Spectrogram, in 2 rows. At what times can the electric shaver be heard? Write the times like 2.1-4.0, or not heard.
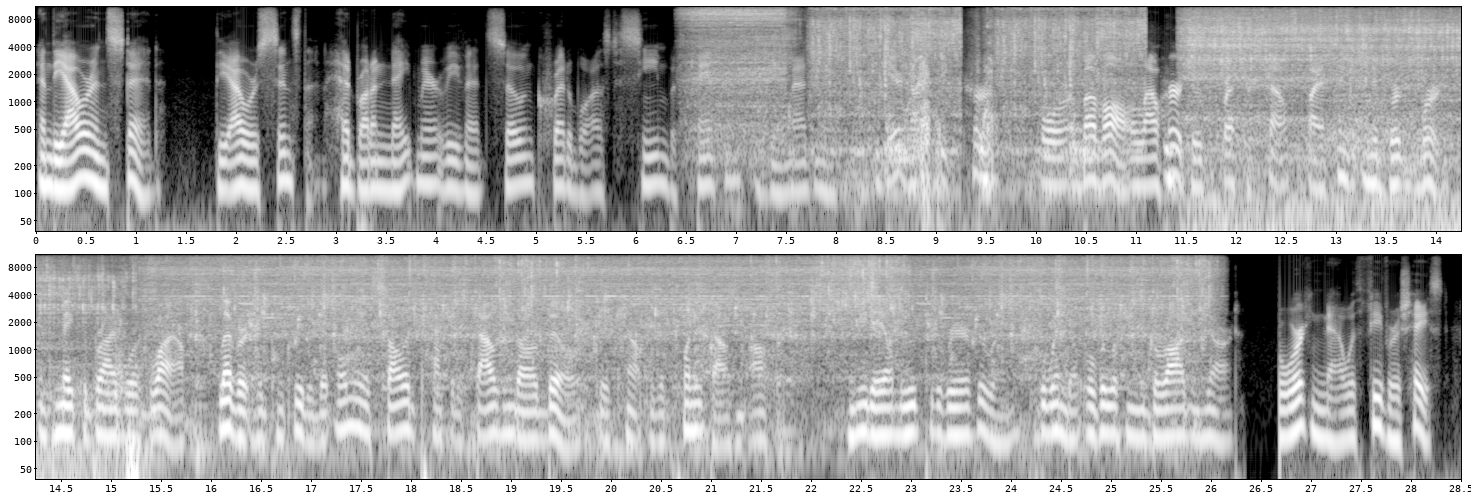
not heard.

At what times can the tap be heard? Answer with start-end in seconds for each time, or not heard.
6.4-26.1.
